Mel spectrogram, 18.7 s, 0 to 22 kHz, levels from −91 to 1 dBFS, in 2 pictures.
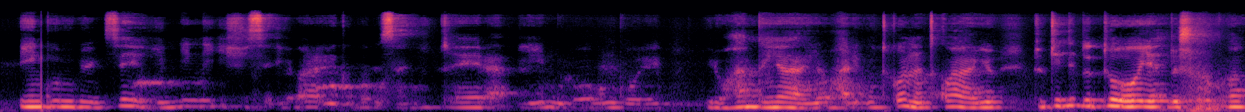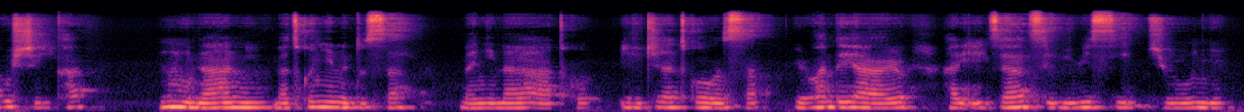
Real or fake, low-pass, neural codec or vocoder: fake; 14.4 kHz; autoencoder, 48 kHz, 32 numbers a frame, DAC-VAE, trained on Japanese speech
